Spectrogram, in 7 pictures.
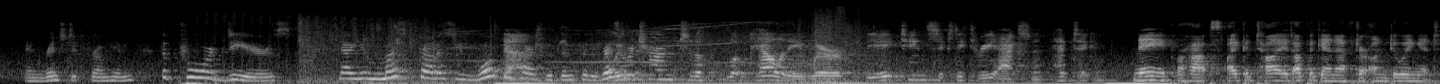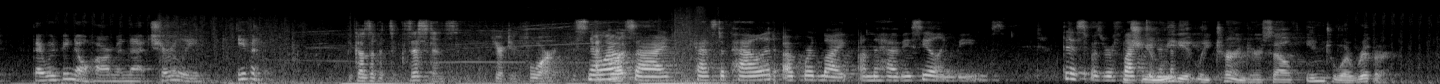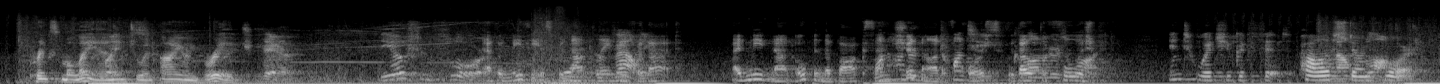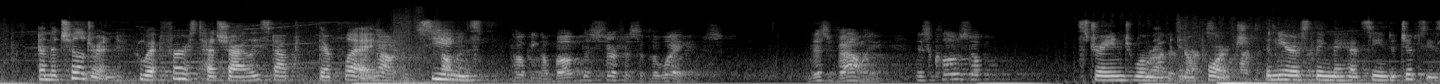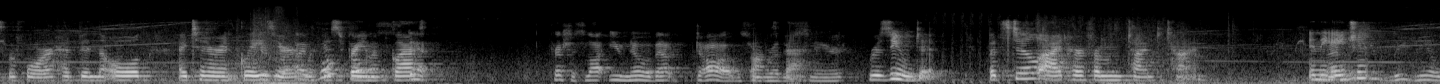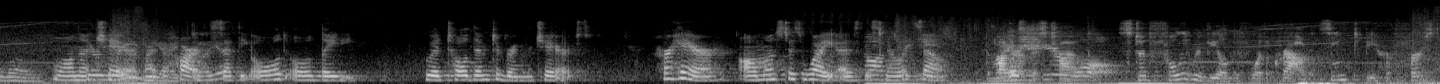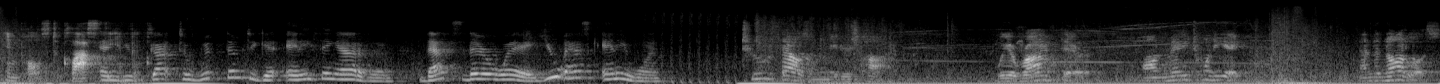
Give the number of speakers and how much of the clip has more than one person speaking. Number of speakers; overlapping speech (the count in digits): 6, about 22%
